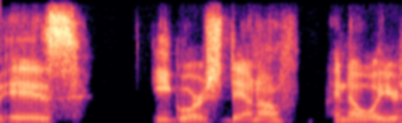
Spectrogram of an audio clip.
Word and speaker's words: Igor: me my name is igor denov i know what you're thinking uh how do you pronounce that z-h there it says z it's a z sound it's russian um but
